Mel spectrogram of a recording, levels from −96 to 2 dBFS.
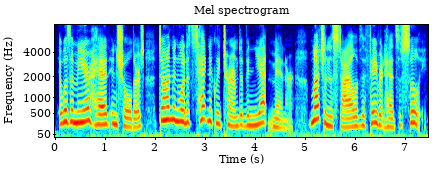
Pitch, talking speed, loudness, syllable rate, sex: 240 Hz, 210 wpm, -17 LUFS, 5.9 syllables/s, female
